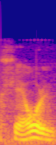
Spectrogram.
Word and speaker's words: Sheol: Entonces, en el Antiguo Testamento tenemos la palabra Seol o Sheol, que es la forma correcta que se debe pronunciar, y se encuentra 65 veces a lo largo del Antiguo Testamento.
